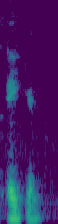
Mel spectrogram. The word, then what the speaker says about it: Achan: And if you think back to, Joshua chapter 7, in verses 1 to 26, we see the story of, I think his name's pronounced Achan. I can't remember. Yes? Thanks.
